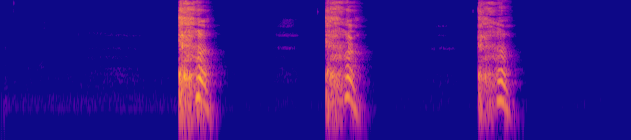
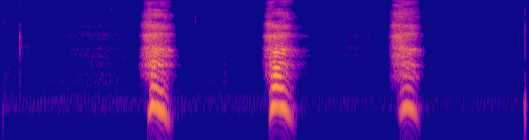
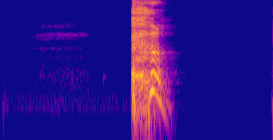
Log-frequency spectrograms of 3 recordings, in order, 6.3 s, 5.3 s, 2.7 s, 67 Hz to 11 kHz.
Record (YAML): three_cough_length: 6.3 s
three_cough_amplitude: 22453
three_cough_signal_mean_std_ratio: 0.27
exhalation_length: 5.3 s
exhalation_amplitude: 15067
exhalation_signal_mean_std_ratio: 0.27
cough_length: 2.7 s
cough_amplitude: 25606
cough_signal_mean_std_ratio: 0.26
survey_phase: beta (2021-08-13 to 2022-03-07)
age: 65+
gender: Female
wearing_mask: 'No'
symptom_cough_any: true
symptom_onset: 6 days
smoker_status: Never smoked
respiratory_condition_asthma: false
respiratory_condition_other: false
recruitment_source: REACT
submission_delay: 1 day
covid_test_result: Negative
covid_test_method: RT-qPCR
influenza_a_test_result: Negative
influenza_b_test_result: Negative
